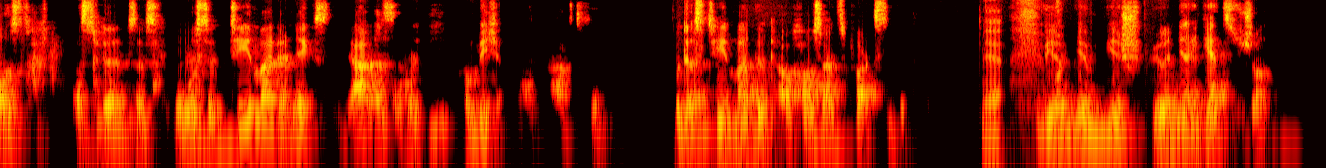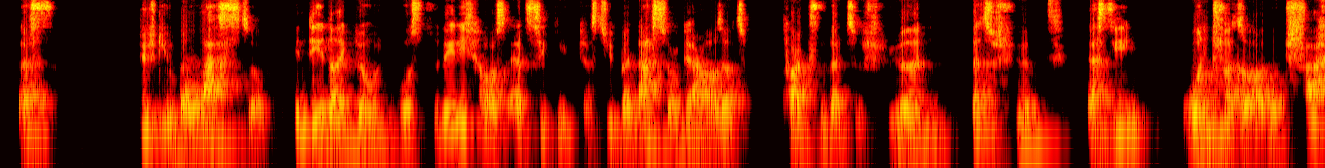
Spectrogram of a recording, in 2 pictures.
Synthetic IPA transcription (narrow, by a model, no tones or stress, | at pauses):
ʊsd̥asv̥ɪɐtd̥asɡ̥ʁo̰ːsətʰeːmadḛːɐnɛːçstn̩jaːʁəsʔɛ̰nɛ̰ɡiːkʰɔməɪçamaɪnaːχd̥ʁɪn | ʔʊntd̥astʰeːmavɪɐta̰ʊxhaʊsha̰lt͡spʁ̥a̰ksn̩bətʁ̥ɔ | viːɐviːɐviːɐʃpyːʁənja̰ːjɛt͡stʃo̰ːn | d̥a̰s | d̥ʊɐçd̥ḭːʔy̰ːbɐlastʊ̰ŋʔɪndeːnʁɛɡloːŋənvoːəst͡suveːnɪçhaʊsʔɛɐt͡stəɡiːp̚t̚d̥asd̥iːʔybɐlʔa̰stʊŋdeːɐha̰ʊsals | pʁ̥a̰ksn̩dat͡suːfyːənd̥at͡suːfyːʁənd̥asd̥iː | ɡ̥ʁʊntfɛɐzɔ̰ɐɡʊŋfa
